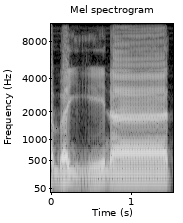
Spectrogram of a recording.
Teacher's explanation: huruf 't' menjadi tidak terdengar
